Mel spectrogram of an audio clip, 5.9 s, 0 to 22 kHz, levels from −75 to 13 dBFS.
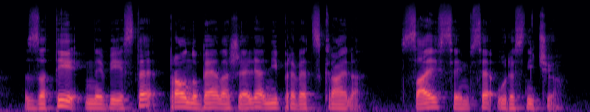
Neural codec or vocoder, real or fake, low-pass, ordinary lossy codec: vocoder, 44.1 kHz, 128 mel bands every 512 samples, BigVGAN v2; fake; none; none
